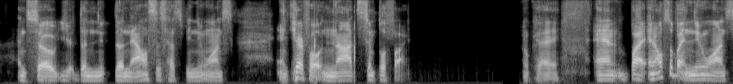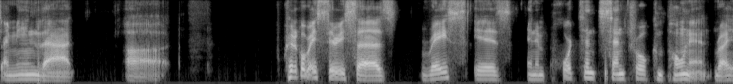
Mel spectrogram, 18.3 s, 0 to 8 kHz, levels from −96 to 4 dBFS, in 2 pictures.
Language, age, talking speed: English, 30-49, 120 wpm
